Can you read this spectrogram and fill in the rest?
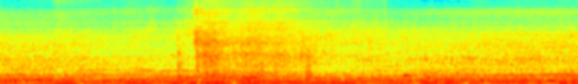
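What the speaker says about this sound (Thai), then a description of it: "นี่ก็เปิดน้ำ เปิดทางน้ำออกมาไหล ออกมาตรงนี้ครับ" Water rushes out through an opened drainage channel, a steady, close broadband wash mixed with gusty wind noise on the microphone.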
